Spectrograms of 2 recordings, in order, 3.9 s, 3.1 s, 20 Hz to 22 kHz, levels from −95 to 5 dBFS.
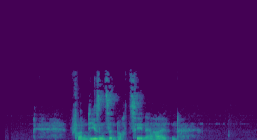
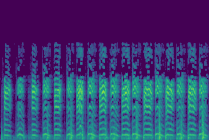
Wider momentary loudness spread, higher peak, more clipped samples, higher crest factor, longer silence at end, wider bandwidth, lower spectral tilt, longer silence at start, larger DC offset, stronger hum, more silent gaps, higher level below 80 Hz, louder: first, 20 LU vs 6 LU; second, -16 dBFS vs -4 dBFS; neither; about the same, 22 dB vs 18 dB; first, 0.9 s vs 0 s; second, 11 kHz vs 15.5 kHz; first, -4.5 dB/octave vs 1.5 dB/octave; first, 0.5 s vs 0.05 s; neither; neither; neither; second, -74 dBFS vs -66 dBFS; second, -36 LUFS vs -19 LUFS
